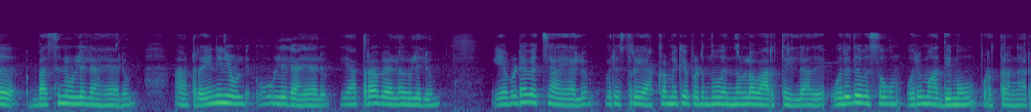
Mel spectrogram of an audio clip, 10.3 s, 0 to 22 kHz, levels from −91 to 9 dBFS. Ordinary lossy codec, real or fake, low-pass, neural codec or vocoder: none; fake; 7.2 kHz; vocoder, 22.05 kHz, 80 mel bands, Vocos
